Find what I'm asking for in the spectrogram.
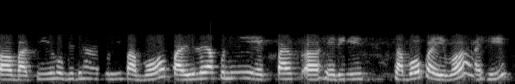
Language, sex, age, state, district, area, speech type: Assamese, female, 18-30, Assam, Sonitpur, rural, conversation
